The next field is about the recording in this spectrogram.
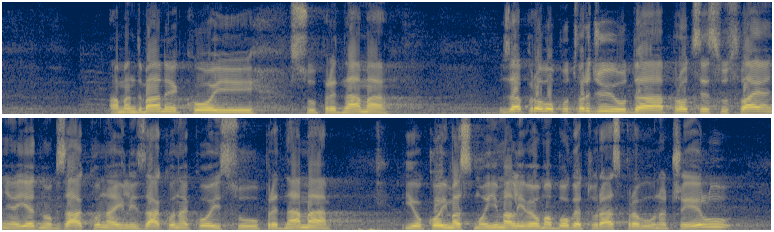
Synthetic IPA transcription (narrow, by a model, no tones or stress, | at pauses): amand̪maːnekʰo̞jisupɾe̞d̪nama | zapɾaʋo̞po̞t̪ʋr̩d͡ʑujud̪apɾo̞t̪se̞susʋaːjaɲajed̪no̞ɡzaːko̞nailizaːko̞nako̞jisupɾe̞d̪nama | ioko̞jimasmo̞imaliʋe̞o̞mabo̞ɡat̪uɾaːspɾaʋuːnat͡ʃeːlu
